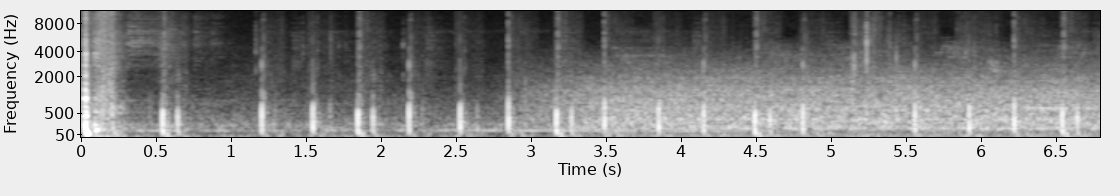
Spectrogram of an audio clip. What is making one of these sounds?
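Footsteps walk at a steady pace on hard ground.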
